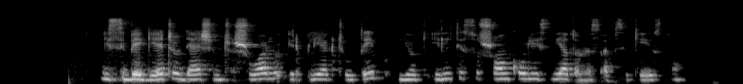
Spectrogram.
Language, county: Lithuanian, Utena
